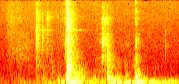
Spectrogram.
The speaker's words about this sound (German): Das sind doch die Umrisse einer Tür. Es ist eine. Es ist eine Tür. Ich bekomme die schon irgendwie auf.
